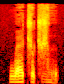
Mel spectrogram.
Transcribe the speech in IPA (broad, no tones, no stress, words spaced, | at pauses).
wæt͡ʃɔt͡ʃ ʒə̤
